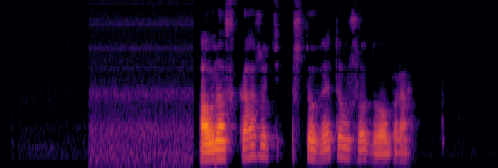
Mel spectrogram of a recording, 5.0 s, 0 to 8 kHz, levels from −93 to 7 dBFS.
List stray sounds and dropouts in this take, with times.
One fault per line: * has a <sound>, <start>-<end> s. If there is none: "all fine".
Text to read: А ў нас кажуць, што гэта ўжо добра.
all fine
